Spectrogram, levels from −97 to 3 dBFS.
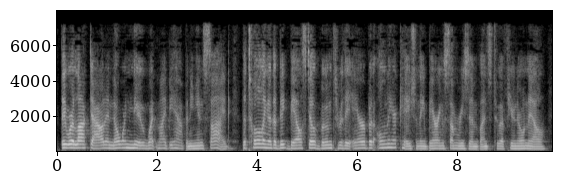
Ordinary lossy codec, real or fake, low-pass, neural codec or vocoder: MP3, 48 kbps; fake; 7.2 kHz; codec, 16 kHz, 1.1 kbps, Voila-Tokenizer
